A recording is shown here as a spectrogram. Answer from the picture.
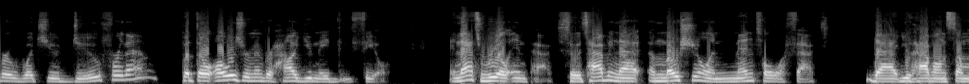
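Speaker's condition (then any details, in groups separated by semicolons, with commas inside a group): No condition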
